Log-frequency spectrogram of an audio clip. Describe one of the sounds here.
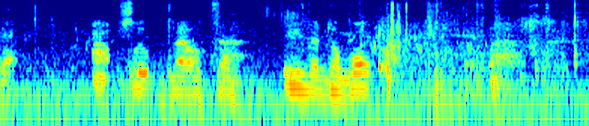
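A landing net swishes through the water.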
